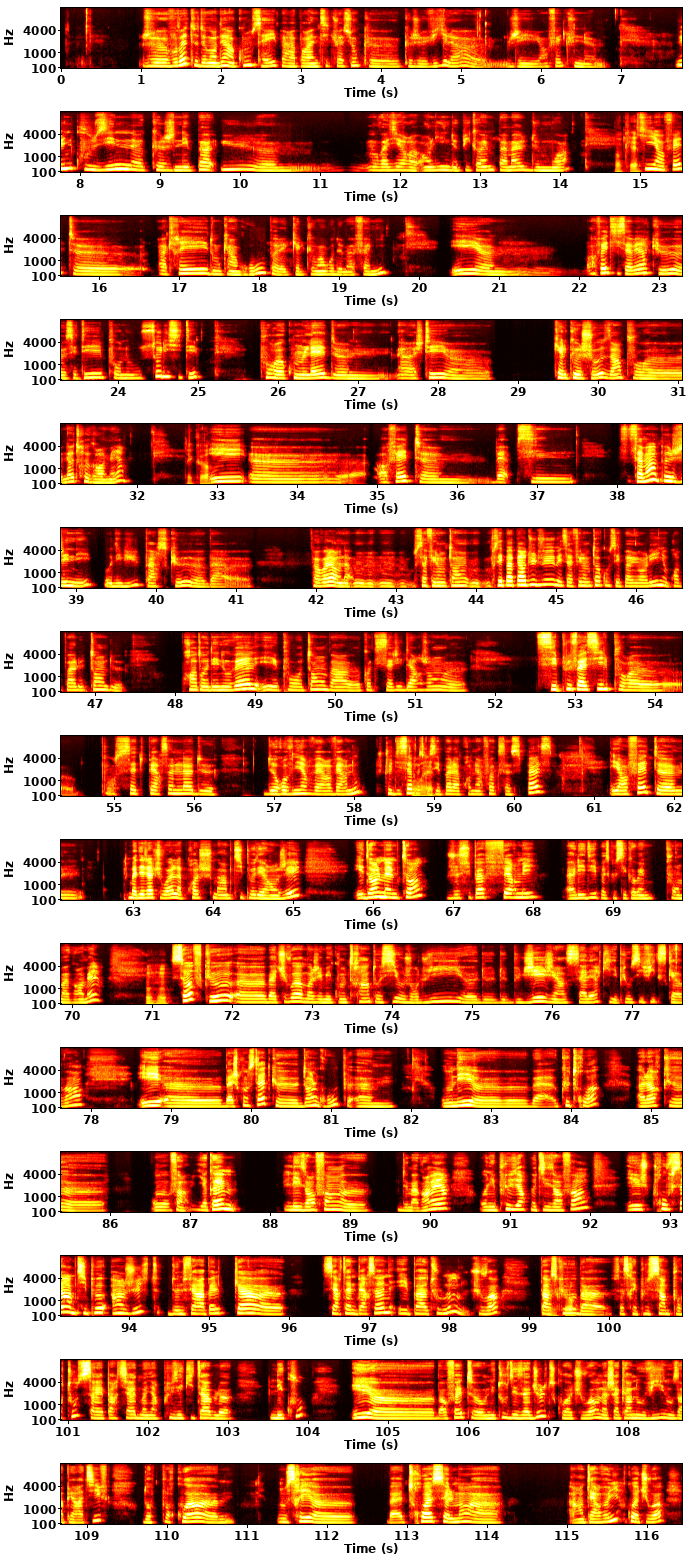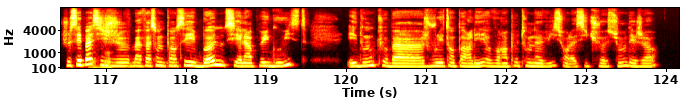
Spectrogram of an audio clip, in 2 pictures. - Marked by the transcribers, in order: tapping; drawn out: "hem"; drawn out: "heu"; other background noise; drawn out: "heu"
- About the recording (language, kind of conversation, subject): French, advice, Comment demander une contribution équitable aux dépenses partagées ?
